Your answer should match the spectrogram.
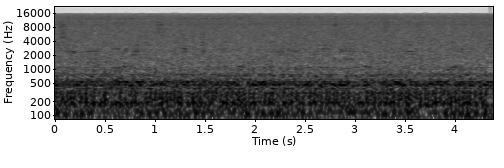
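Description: A steady low rumble of vehicle engines running, even in level throughout.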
